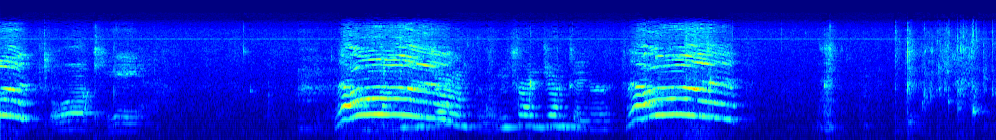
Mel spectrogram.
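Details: A cat freaking out indoors lets out two loud, long arching yowls a few seconds apart, each a full harmonic wail, with softer whines between and a brief cry at the start.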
